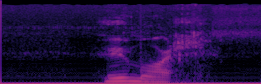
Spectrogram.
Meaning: 1. humour (sense of amusement) 2. humour (bodily fluid)
- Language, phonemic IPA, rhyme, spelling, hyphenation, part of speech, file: Dutch, /ˈɦymɔr/, -ymɔr, humor, hu‧mor, noun, Nl-humor.ogg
